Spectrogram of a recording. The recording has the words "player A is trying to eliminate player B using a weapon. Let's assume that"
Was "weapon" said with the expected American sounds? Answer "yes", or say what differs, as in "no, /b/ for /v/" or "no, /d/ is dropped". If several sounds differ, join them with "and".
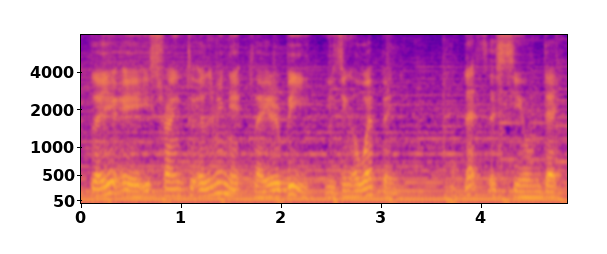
yes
